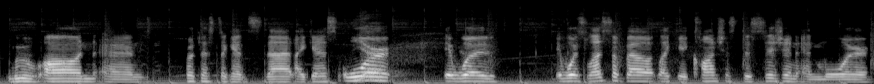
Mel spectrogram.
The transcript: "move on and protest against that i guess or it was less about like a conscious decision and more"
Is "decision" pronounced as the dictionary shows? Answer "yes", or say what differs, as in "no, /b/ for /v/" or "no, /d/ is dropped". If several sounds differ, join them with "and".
yes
